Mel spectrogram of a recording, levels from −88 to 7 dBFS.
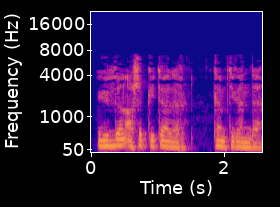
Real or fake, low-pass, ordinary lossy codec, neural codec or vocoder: real; 7.2 kHz; MP3, 32 kbps; none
